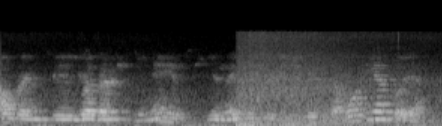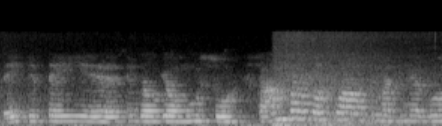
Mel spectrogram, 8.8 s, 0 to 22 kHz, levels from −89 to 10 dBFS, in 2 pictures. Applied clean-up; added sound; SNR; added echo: none; Car passing by; 10 dB; reverberation time 0.5 s.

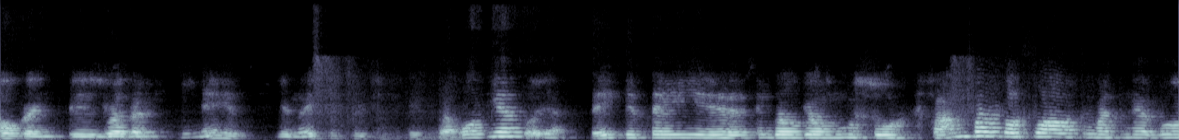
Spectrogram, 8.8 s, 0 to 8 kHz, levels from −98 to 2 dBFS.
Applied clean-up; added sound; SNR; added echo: neural mask model DeepFilterNet 3.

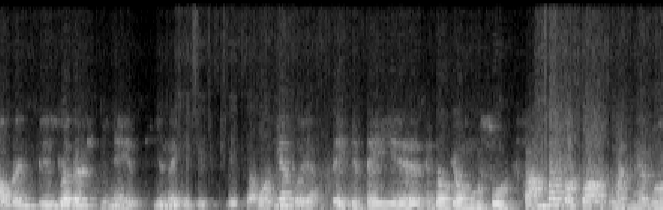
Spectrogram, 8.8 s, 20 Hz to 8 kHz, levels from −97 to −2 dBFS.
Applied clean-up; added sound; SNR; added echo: neural separator model SepFormer DNS4.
